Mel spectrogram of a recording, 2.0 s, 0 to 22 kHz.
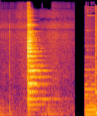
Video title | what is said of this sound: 61 Meters Underground! Exploring Bendigo’s Hidden Gold Mine 🇦🇺- Gold discovered - Australia - Telugu | very solid sound the rock is not going to fall anytime soon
